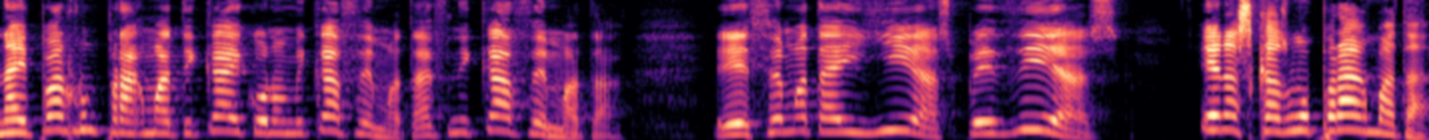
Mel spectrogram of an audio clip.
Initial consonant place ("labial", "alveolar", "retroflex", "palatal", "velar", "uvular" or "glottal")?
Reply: alveolar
